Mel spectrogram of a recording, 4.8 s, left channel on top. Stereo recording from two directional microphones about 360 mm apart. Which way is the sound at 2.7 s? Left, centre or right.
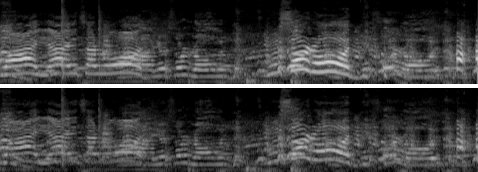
Left.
